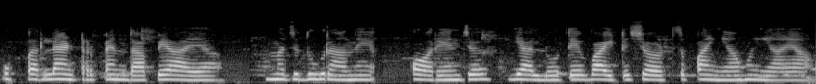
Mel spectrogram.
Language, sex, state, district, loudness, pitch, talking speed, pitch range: Punjabi, female, Punjab, Kapurthala, -15 LUFS, 220 Hz, 125 wpm, 210-235 Hz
